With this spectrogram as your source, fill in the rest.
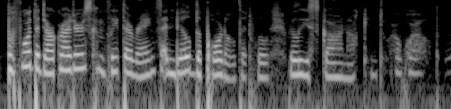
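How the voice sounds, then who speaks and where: A woman's voice: a little high, fast talker, darkish tone, no room sound, pitched below the performer's own voice, natural voice. A grave leader of magical riders gives warnings in a fantasy game, as a woman player reads them out. The delivery is subdued and serious, in a dry recording. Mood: grave, hushed. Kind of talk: reading out fantasy game dialogue.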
